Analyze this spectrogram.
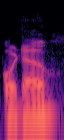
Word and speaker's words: Bordeaux: Bordeaux.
